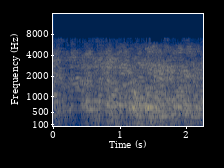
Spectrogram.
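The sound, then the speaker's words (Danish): A steady murmur of many people talking at once fills the space nearby, an indistinct babble of voices with no single speaker standing out, holding at a moderate level throughout. “Og det du kan høre, det er, at der stadigvæk er lyd fra de her mennesker omkring mig”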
